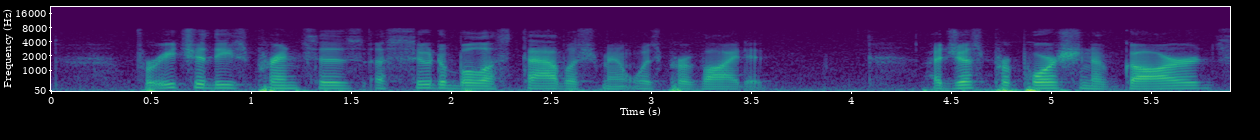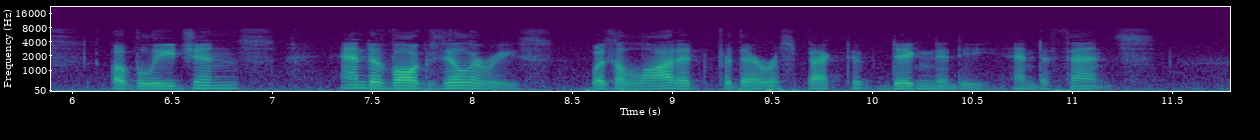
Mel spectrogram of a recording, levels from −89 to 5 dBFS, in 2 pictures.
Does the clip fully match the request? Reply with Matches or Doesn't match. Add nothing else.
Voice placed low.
Matches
